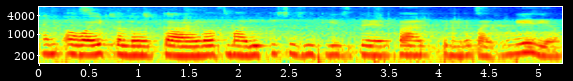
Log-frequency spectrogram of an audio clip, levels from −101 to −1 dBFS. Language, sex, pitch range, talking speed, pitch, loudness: English, female, 205-220 Hz, 170 wpm, 215 Hz, -15 LUFS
